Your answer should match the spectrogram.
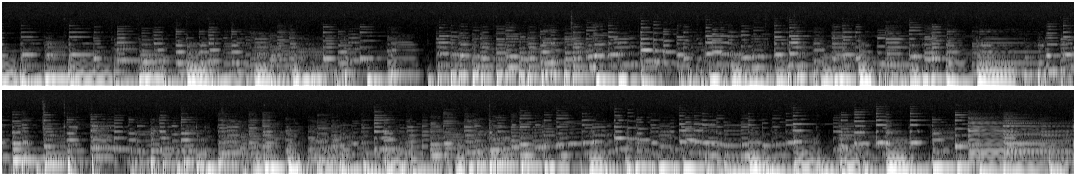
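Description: Acoustic grand piano and plucked double bass playing together as a jazz duo, the bass carrying strong low notes under the piano's moving lines, with a brief break about five seconds in.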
